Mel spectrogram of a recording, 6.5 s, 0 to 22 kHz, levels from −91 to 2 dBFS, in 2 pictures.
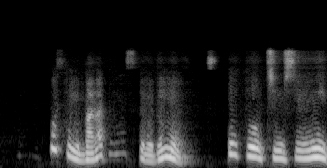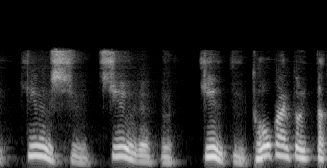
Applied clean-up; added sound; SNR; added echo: neural mask model DeepFilterNet 3.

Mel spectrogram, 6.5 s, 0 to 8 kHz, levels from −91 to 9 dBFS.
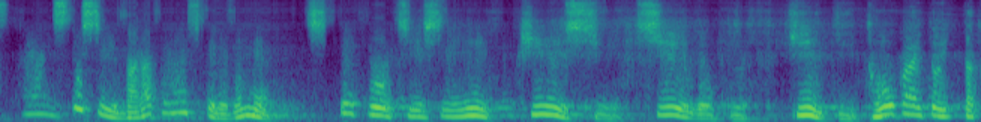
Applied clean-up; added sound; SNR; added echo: neural separator model SepFormer DNS4.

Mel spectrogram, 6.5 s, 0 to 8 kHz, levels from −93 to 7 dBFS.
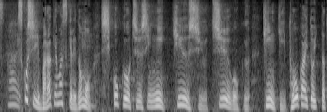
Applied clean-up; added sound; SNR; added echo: none; none; none; none.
